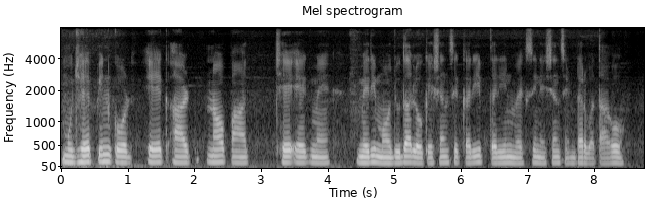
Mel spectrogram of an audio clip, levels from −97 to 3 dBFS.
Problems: none marked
